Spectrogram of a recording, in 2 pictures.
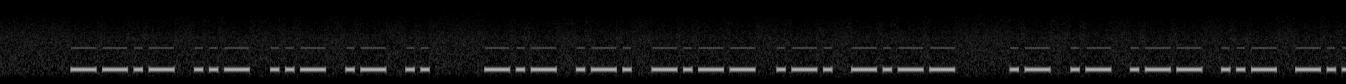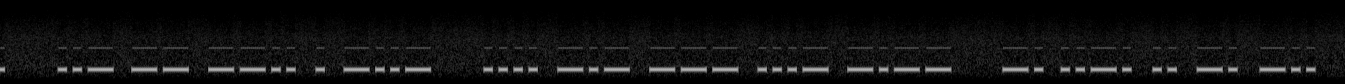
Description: Morse code, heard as a keyed tone, hand-sent with a paddle, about 16 wpm, 700 Hz. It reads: QUUAI KRYRY AAWUD UMZEX HKOVY NFIND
